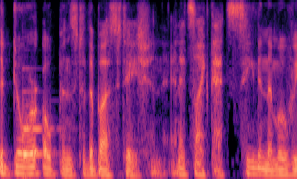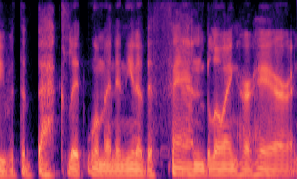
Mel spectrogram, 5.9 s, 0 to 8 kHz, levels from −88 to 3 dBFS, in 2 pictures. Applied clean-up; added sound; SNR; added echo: none; Dishes, pots, and pans; 6 dB; none.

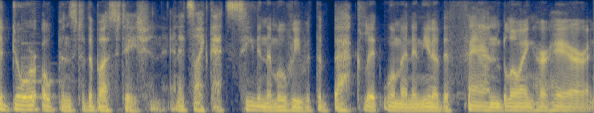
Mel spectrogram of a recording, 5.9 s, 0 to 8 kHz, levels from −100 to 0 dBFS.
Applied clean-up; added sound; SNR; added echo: neural separator model SepFormer DNS4.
